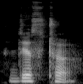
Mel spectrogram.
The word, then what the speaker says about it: জ্যেষ্ঠ: হবে জিজ্ঞেস জিজ্ঞেস জেষ্ঠ এখানে হচ্ছে এই যে মূর্ধন্য স মানে পেট কাটা স যেটা বলি পেট কাটা স আর ঠ দুইটা মিলিয়ে প্যাটক্রাশ ঠ দুইটা মিলে হচ্ছে এখানে এই যে অক্ষরটি দুইটি অক্ষর রয়েছে উচ্চারণ হবে পুরাটার জ্যেষ্ঠ জেষ্ঠ উত্তর উত্তর এই যে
